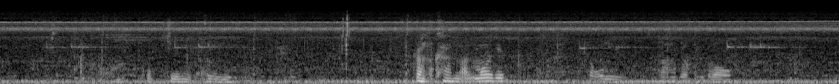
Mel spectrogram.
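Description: A baby monkey squeaks and whimpers in short bursts.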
